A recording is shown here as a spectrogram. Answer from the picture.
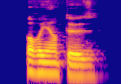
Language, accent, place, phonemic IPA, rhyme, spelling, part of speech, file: French, France, Lyon, /ɔ.ʁjɑ̃.tøz/, -øz, orienteuse, noun, LL-Q150 (fra)-orienteuse.wav
- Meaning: female equivalent of orienteur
